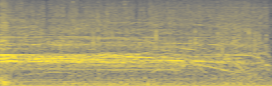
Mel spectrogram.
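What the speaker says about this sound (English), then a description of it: "Let's give her a big clap for coming down" A large audience at a girls' Australian football championship event claps and cheers steadily to welcome a special guest, a dense, sustained wash of applause with a faint voice underneath.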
